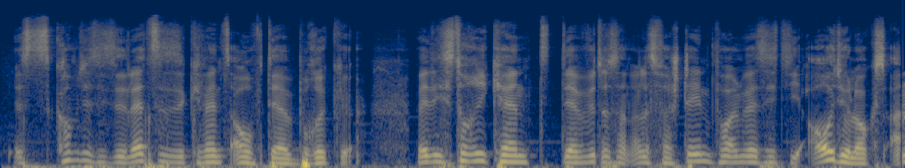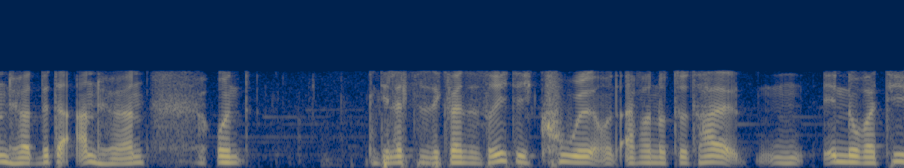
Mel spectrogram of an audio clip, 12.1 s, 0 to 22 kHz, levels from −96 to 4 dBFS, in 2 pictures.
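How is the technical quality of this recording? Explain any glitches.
The first half is clean in bandwidth, but the recording degrades partway through. From 6.00 s to the end, the sound turns dull and boxy. There is a short gap of about 20 ms at that moment. After it, nothing is heard above 3.8 kHz. A faint new background noise appears, well below the signal. The level stays about the same. This is most likely an input switched to a poorer device, such as a second microphone or a headset call profile.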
